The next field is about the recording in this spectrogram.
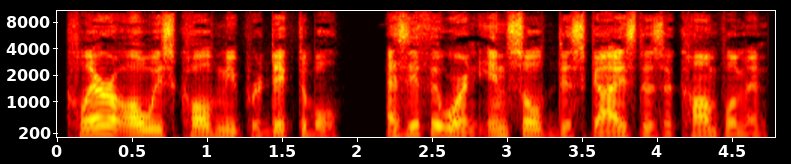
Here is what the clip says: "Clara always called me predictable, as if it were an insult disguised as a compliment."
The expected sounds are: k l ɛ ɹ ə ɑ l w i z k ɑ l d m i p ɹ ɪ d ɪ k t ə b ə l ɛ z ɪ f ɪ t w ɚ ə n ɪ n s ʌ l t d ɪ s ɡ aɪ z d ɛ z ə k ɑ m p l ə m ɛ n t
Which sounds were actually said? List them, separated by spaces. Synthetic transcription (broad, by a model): k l ɛ ɹ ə ɑ l w i z k ɑ l d m i p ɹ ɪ d ɪ k t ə b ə l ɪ z ɪ f ɪ t w ɚ ə n ɪ n s ʌ l t d ɪ s ɡ aɪ z d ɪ z ə k ɑ m p l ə m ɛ n t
